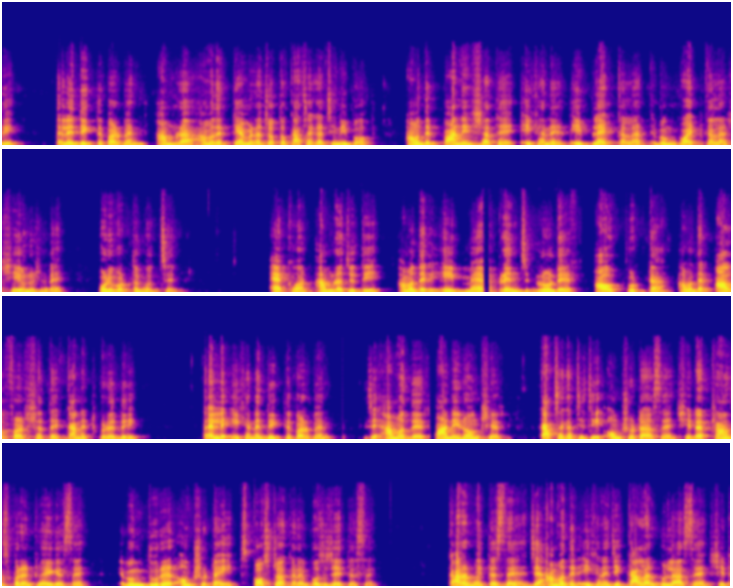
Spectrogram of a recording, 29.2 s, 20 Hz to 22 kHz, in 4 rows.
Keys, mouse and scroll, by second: 5.1 `, 7.3 Escape, 7.4 Escape, 13.3-14.9 drag, 19.3 `, 25.9 Escape, 26.4 Escape, 28.1 `.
